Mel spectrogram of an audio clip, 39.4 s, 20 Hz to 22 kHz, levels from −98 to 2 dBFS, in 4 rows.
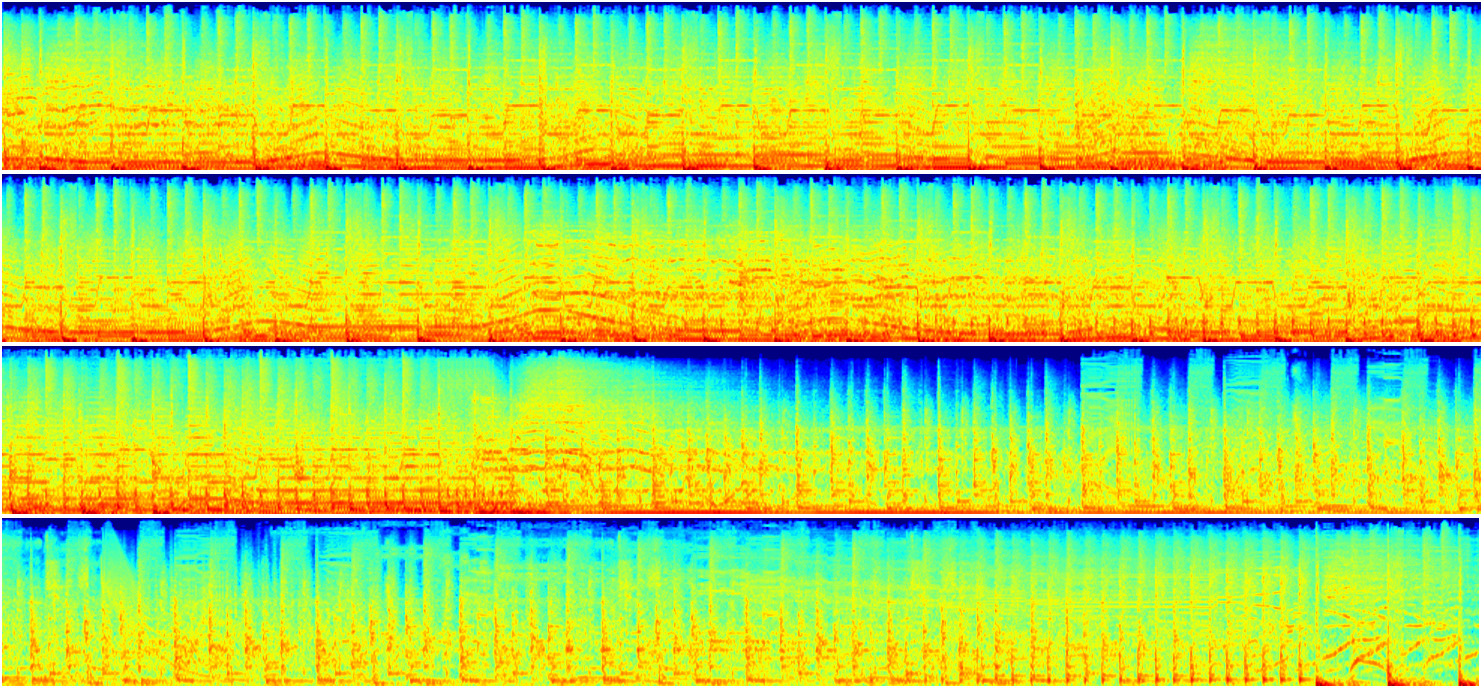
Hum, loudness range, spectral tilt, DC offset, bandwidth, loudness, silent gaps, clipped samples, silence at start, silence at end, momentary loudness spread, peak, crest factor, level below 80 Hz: none; 8 LU; -5 dB/octave; under 0.1%; 19 kHz; -12 LUFS; none; under 0.1%; 0 s; 0 s; 8 LU; 0 dBFS; 10 dB; -16 dBFS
